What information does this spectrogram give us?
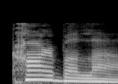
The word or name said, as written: karbala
